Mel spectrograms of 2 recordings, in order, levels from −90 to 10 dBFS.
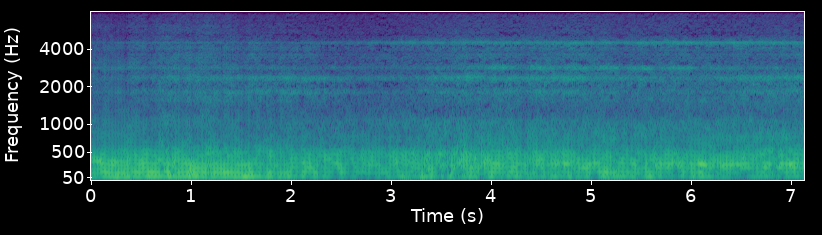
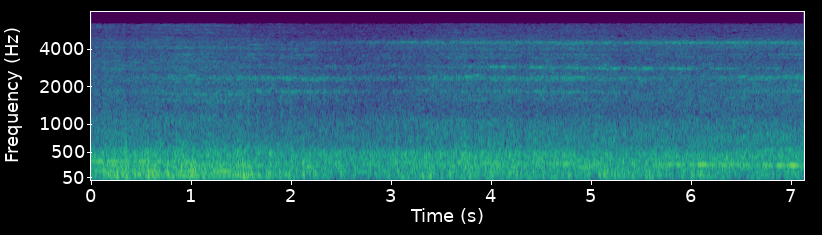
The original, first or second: second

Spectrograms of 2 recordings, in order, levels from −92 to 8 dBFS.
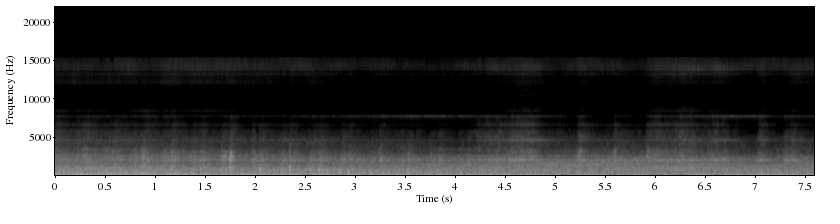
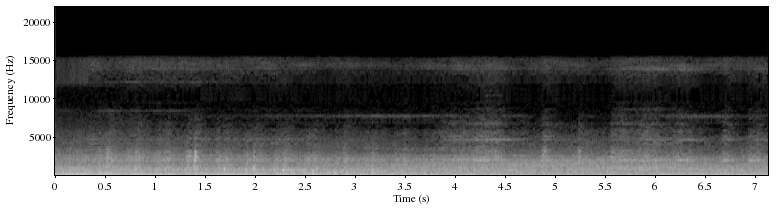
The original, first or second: second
